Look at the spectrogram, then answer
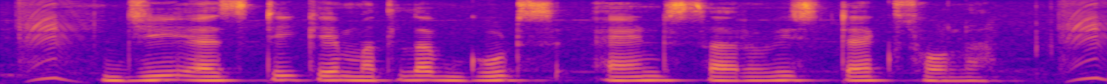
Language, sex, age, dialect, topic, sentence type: Bhojpuri, male, 18-24, Western, banking, statement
